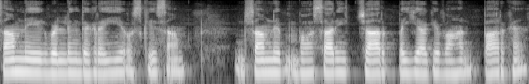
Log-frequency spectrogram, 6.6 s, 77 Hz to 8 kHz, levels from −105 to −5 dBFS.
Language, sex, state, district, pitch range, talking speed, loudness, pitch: Hindi, male, Uttar Pradesh, Lalitpur, 145-150 Hz, 155 wpm, -19 LUFS, 145 Hz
